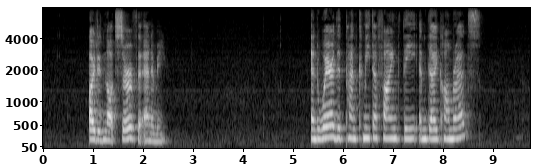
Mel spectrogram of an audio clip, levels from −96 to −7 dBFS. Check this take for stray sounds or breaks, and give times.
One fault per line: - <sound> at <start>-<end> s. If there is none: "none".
none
